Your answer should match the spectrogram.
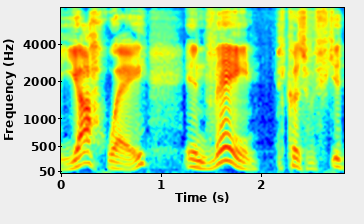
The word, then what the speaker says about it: Yahweh: So those four consonants in Hebrew, nobody knows how to pronounce it. About 200 years ago or so, German theologians decided to add their vowels, and they came up with, guess which word? Jehovah. Well, that was a German attempt. And the Jehovah is often included in a lot of our Bibles. Today, most scholars believe that those four letters would be pronounced, here you go, Yahweh.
